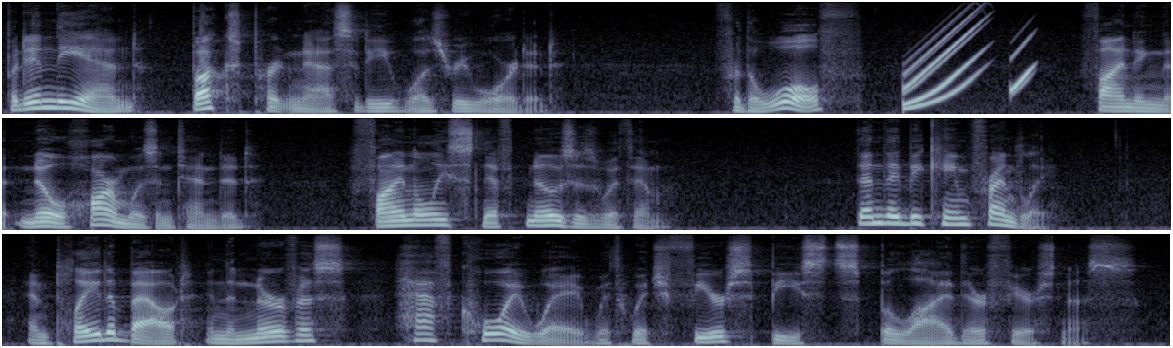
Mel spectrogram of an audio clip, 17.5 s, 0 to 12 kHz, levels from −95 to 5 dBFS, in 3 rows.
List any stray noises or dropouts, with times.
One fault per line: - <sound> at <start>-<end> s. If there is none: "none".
- chirp at 4.5-5.2 s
